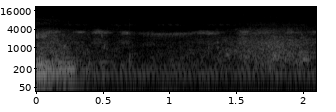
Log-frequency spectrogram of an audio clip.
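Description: Faint background chorus of frogs calling at night, a steady high-pitched chorus with no other sound.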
